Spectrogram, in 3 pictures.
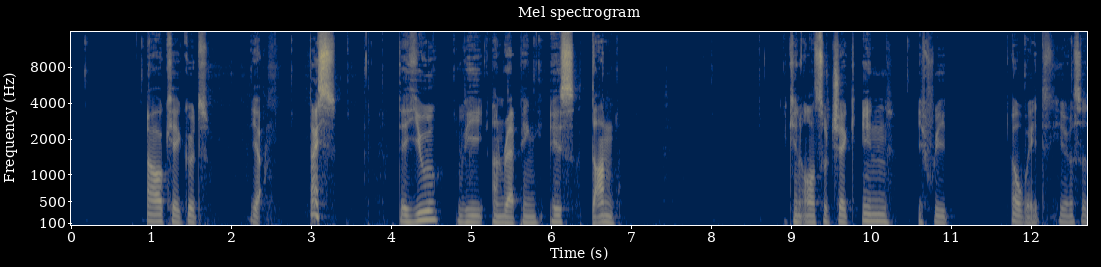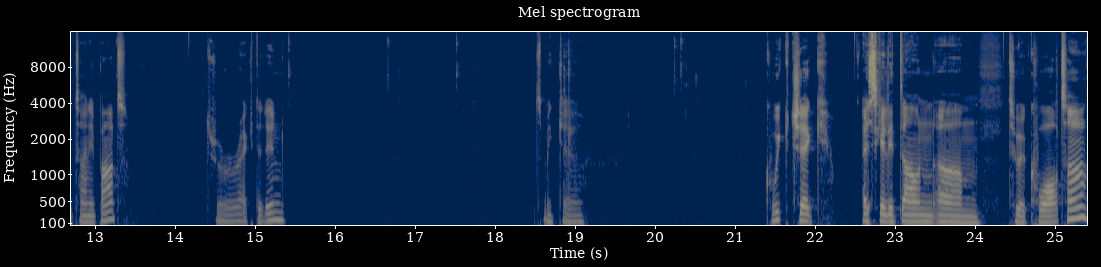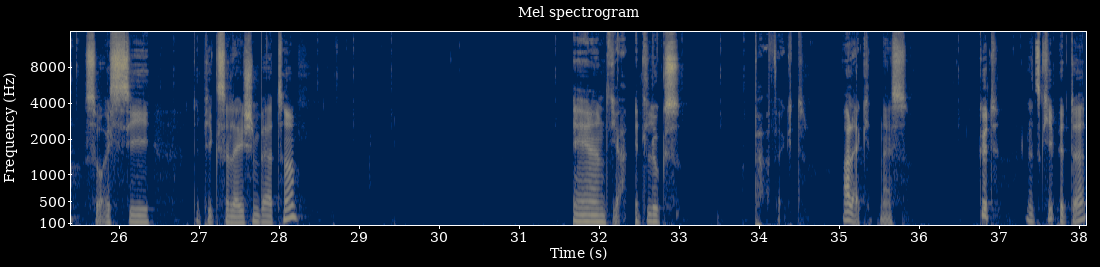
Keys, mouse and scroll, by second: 0.9 click, 1.6-5.8 middle drag, 5.8 click, 6.5 middle click, 7.0-7.5 scroll up 2, 7.6-8.0 scroll down 2, 8.0-9.4 middle drag, 9.4 a, 11.9 click, 12.6 click, 17.5 click, 18.8 s, 25.4 click, 25.8-38.0 middle drag.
